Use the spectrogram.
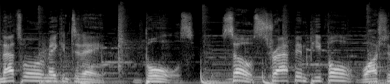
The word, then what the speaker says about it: Bulz: For today, I'm going to be making a Romanian dish called Bulz. And it is, yes, like it's pronounced very similar to bulls, like the animal, plural, you know, not singular.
